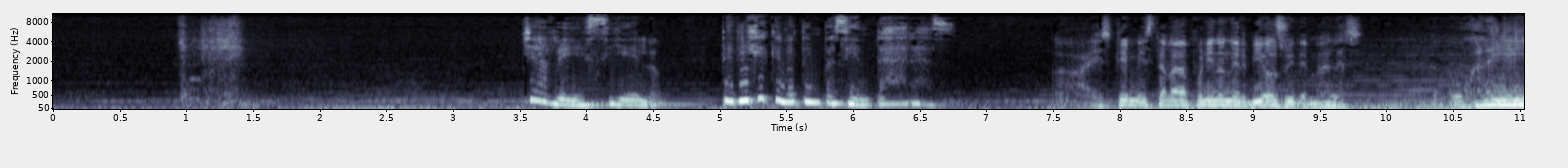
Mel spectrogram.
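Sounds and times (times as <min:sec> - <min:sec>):
car engine rumbling as the car drives off on dark streets in Jalapa: 0:00.0 - 0:11.0
parked car's engine cranking: 0:00.9 - 0:01.9
speech: 0:03.5 - 0:06.8, 0:07.8 - 0:11.0.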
